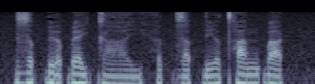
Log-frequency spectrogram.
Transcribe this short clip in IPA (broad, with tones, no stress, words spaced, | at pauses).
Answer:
zə˦˥p̚ɗɨ̰˧˨ə̯ɓɛ˧j ka̤ː˨˩jhə˨˩t̚ za˨˩t̚ɗi˨˦ə̯t̪ʰa˧n ɓa˨˩k̚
